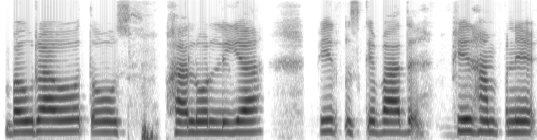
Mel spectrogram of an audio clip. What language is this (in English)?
Hindi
